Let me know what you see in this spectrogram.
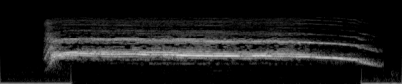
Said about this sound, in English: She turned around and screamed.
